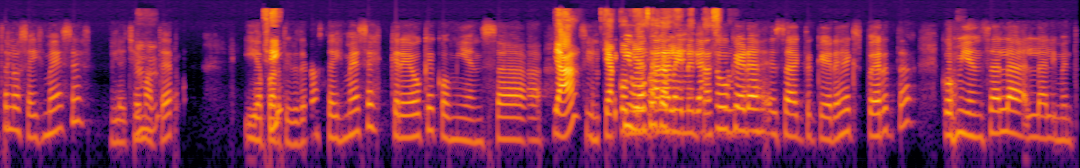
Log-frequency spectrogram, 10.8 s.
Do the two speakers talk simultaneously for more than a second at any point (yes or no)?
yes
